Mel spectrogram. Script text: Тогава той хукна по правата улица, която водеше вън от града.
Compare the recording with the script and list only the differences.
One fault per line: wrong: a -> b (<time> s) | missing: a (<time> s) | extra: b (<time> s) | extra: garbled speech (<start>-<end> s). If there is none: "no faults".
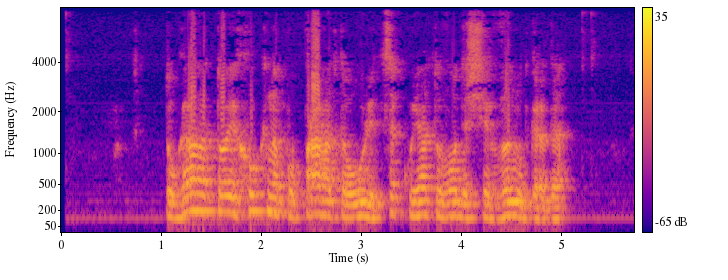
no faults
